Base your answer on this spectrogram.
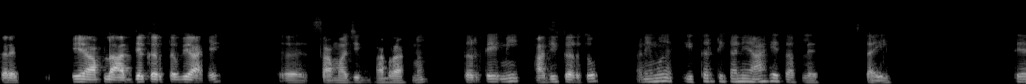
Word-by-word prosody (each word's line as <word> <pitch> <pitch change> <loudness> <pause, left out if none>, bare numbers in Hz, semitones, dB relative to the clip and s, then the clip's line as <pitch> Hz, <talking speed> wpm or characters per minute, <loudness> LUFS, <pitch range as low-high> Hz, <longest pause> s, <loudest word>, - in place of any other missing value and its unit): Correct. - - +2 0.5
हे 130 - +6
आपलं 115 0 +6
आद्य 110 0 +7
कर्तव्य 120 +1 +4
आहे. - - +2 0.7
अ, 95 -1 0 0.2
सामाजिक 100 +2 -2
भान 95 +1 -3
राखणं. 95 +3 -1 0.4
तर 110 0 -2
ते 130 0 +1
मी 145 +3 -5 0.2
आधी 125 +5 -3
करतो. 140 - +1 0.4
आणि 125 +3 -9
मग 155 +3 -3 0.2
इतर 140 +3 -7
ठिकाणी 135 0 -5
आहेच 140 +1 -2
आपले 100 -3 -7 0.4
स्टाईल. 90 +1 -4 1.2
ते - - -3
115 Hz, 135 wpm, -28 LUFS, 100-135 Hz, 1.2 s, आद्य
